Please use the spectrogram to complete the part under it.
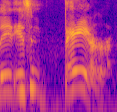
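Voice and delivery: long, high-pitched wail. A narrator's reading. Mia protesting that flying is unfair, wailing. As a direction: stretch it into a whiny wail. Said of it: "she wailed".

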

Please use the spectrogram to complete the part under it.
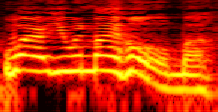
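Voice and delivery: put-on high-pitched, demanding Italian accent; indignant old Italian janitor; hoarse Italian voice. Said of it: "in his hoarse Italian voice".

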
